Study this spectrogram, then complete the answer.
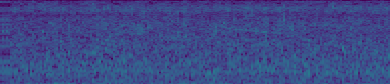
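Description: Two rivers, the Surabhi and the Nandini, meet near a small dam in Uttarakhand, giving a steady, broad rush of flowing water that holds even and unbroken throughout, with no voices.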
